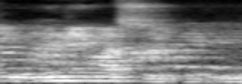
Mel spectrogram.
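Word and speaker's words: university: हमको प्रोनाउंसिएशन करना है, उच्चारित करना है, तो इसको क्या पढ़ते हैं दोस्तों, तो हम बोलते हैं यूनिवर्सिटी, यूनिवर्सिटी बोलते हैं, यूनिवर्सिटी बोलते हैं।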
